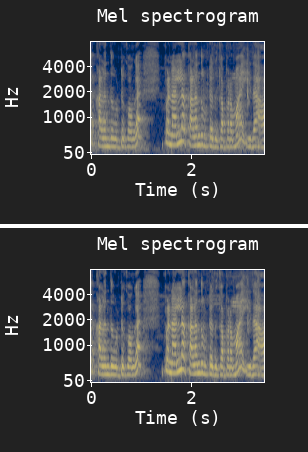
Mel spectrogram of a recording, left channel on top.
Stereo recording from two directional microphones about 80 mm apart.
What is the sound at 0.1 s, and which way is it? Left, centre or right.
A woman's voice, right.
